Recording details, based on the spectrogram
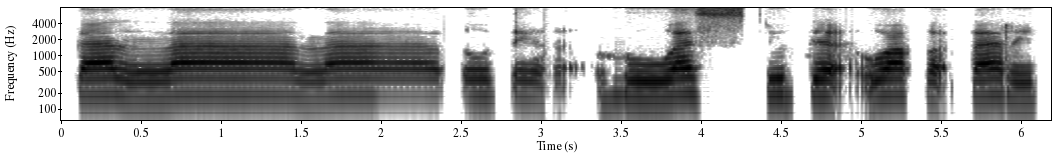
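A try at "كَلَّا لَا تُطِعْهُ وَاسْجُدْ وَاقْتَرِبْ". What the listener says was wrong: Iya, tapi di situ ada ainnya ya. Kalla la tuti' huwas. Kalla la tuti' huwas jud waqtarib tuti'.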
